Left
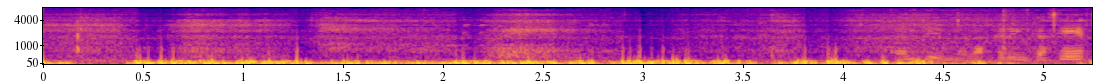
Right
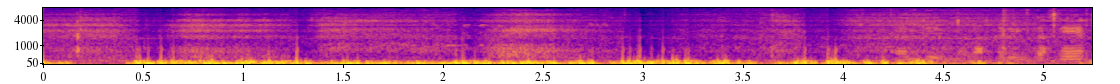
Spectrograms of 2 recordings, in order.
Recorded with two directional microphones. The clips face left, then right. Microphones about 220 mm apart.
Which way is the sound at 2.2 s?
Centre (ahead or behind).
